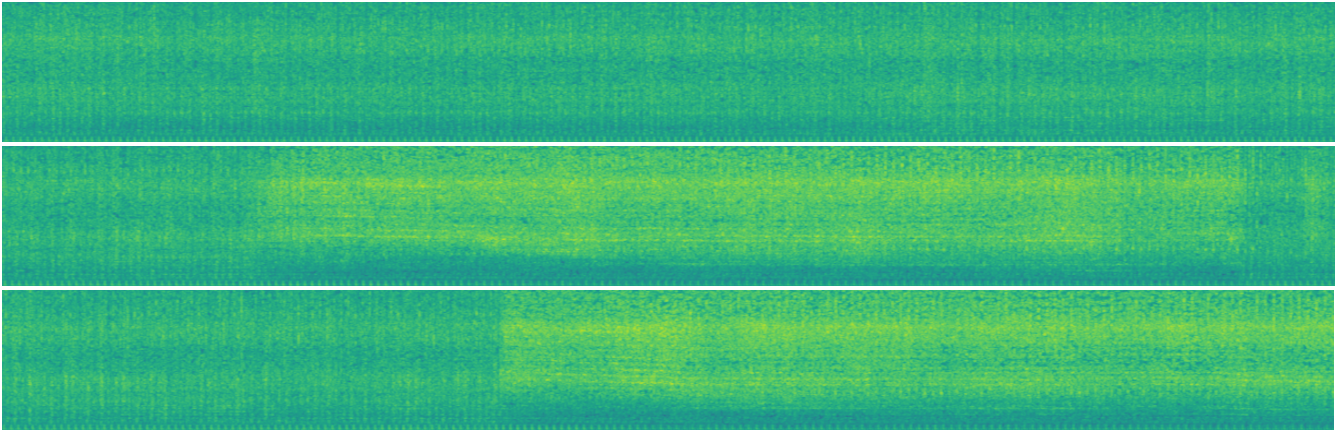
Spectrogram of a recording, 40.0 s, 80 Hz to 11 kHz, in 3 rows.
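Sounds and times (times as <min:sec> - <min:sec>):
saw cutting wood whine: 0:00.0 - 0:39.9
sawmill engine running: 0:00.0 - 0:39.9.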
